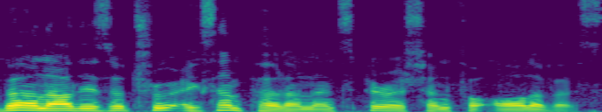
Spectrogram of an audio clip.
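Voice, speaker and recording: A man with a French accent speaks in a dark, mellow tone. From France. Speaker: golf coach. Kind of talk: scripted narration; interview. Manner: halting.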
